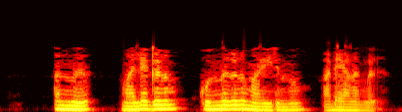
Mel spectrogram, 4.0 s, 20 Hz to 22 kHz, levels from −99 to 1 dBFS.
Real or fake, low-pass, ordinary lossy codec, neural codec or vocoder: fake; 7.2 kHz; AAC, 16 kbps; codec, 16 kHz, 4 kbps, FreqCodec, larger model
